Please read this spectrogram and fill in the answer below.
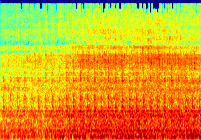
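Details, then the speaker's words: KTWO muckspreader behind tractor after repair for beater vibration, grease nipple refitted: steady even churn, catching noise gone, no knocking; spreader runs smooth now. "There we go, that noise has gone, whatever that was catching."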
